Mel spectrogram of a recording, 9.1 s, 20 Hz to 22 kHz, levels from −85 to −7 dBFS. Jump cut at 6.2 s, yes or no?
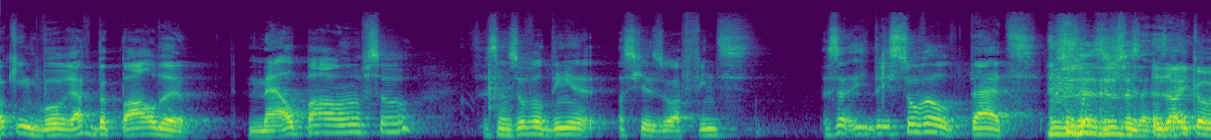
no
